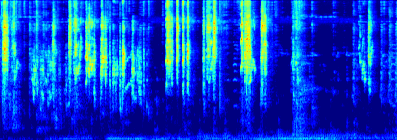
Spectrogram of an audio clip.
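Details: Male budgerigar in strong breeding condition giving chattering warble: bursts of scratchy, squeaky notes with short buzzy squawks, in irregular clusters separated by brief pauses, over a steady low mechanical hum.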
